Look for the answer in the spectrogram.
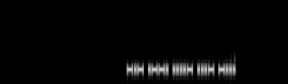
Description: Morse code, heard as a keyed tone, about 62 wpm, 700 Hz. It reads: KP4VB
